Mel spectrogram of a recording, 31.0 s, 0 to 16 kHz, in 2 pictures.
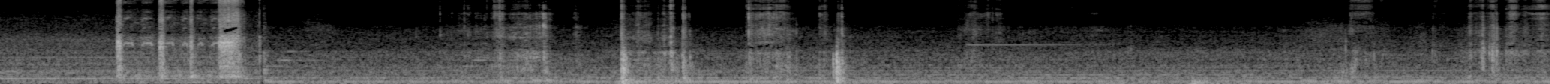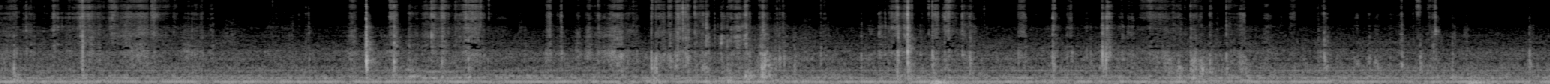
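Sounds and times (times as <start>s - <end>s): steady low hum: 0.0s - 31.0s
paper rustling: 14.6s - 17.6s, 18.2s - 28.0s.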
